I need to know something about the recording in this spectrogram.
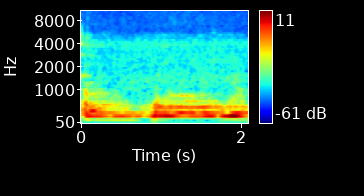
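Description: Left-hand open-voiced chord held on a keyboard: low notes struck together and left ringing, struck again about a second in.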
